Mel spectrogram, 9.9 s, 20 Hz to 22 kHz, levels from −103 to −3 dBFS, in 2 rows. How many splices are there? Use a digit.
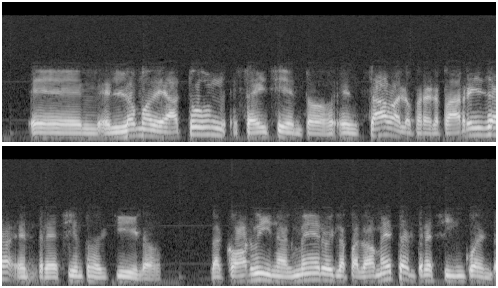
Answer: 0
